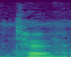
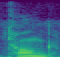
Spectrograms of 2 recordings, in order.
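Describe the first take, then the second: First: The name is said like the word 'tern'. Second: The name is said like the word 'tongue'. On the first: This is how the locals say it. The speaker calls it right. "they pronounce it Tern" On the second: This is how a newcomer reads the spelling. The speaker calls it wrong. "you thought it's Tongue"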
